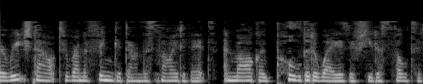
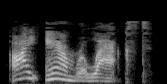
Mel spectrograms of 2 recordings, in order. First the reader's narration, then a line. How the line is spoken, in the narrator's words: she snapped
